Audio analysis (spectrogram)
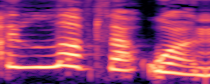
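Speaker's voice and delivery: play-acted, very high, delighted gushing praise. Imitating Carol Craft giving praise with a huge smile: imitating Carol Craft, delighted. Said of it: "like she's delighted".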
